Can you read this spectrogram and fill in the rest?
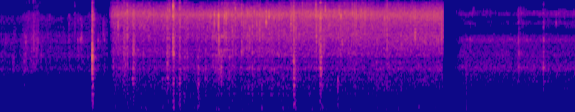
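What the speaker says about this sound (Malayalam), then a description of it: "ഇപ്പോൾ നല്ലോണം ഫ്രൈ ചെയ്ത് വന്നിട്ടുണ്ട്" Cauliflower pieces fry in hot oil with a steady, dense sizzle and sharp crackles and pops, before the frying noise cuts off abruptly and a quieter hiss continues.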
